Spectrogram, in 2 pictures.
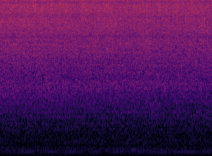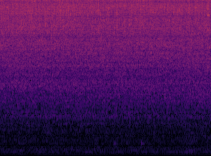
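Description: Onion-and-spice masala sizzling in hot oil in a frying pan, a steady hiss with the paste bubbling. The masala is nearly fully fried, the stage at which mustard paste goes in.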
